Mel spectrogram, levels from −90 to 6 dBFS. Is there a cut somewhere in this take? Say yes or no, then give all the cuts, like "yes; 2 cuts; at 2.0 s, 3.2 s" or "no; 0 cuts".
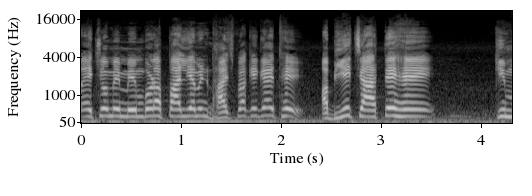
yes; 1 cut; at 2.3 s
